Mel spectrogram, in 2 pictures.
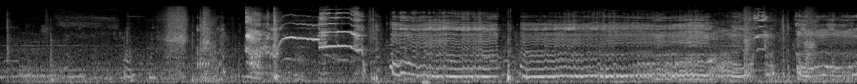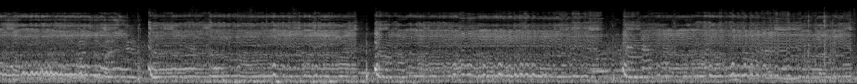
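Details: Male alpaca Tuck at Tokiwa Zoo in Ube City, Japan, happy to finally meet female Jane after her shearing inside the alpaca house: drawn-out steady humming tones with slight pitch wavers, over a constant noisy indoor background and brief sharp sounds.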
